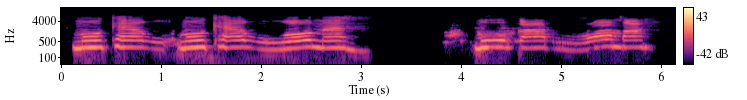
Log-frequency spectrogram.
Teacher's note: kafnya tipis ada udaranya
